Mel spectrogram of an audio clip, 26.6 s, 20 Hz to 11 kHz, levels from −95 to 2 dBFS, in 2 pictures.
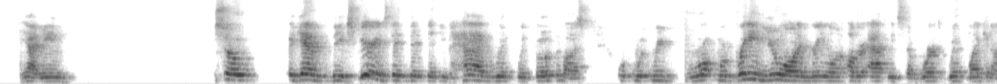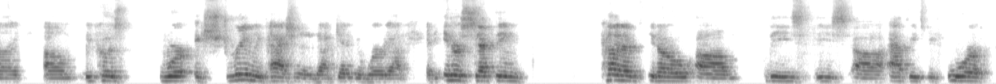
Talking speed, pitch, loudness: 130 wpm, 175 Hz, -37 LUFS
